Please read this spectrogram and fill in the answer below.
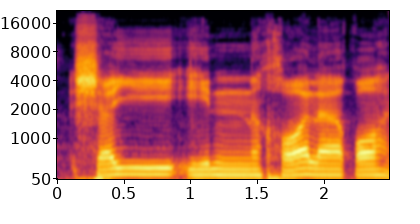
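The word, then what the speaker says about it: شَيْءٍ خَلَقَهُ: Nah, di sini ada madlin, ya sukun sebelumnya fathah. Syai'in khalaqah. Nah, ini dibaca jelas ya. Karena apa? Karena terdapat hamzah berharokat kasratain bertemu dengan huruf kha.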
